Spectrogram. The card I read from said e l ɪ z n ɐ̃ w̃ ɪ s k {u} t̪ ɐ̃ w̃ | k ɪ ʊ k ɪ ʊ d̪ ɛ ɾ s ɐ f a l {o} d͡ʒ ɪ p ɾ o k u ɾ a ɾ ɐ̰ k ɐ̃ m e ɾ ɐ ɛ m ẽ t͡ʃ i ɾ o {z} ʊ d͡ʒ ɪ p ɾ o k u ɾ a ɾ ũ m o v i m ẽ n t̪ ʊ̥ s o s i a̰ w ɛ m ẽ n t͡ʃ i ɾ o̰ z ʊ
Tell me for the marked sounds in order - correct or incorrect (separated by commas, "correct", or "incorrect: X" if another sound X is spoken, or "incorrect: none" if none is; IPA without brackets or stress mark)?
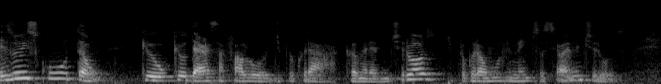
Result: correct, correct, correct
